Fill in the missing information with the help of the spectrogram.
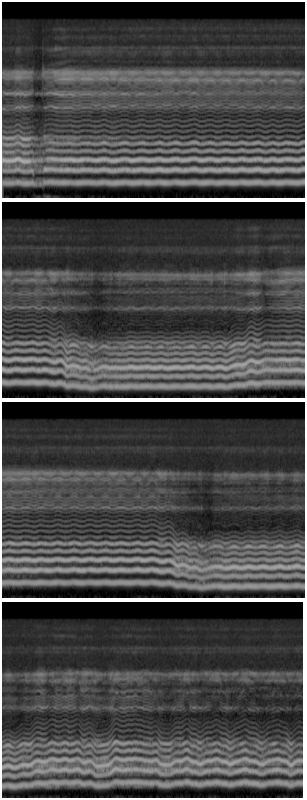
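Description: A man's solo voice singing an Arabic devotional song (inshad) without accompaniment. He holds a long wordless melismatic line with vibrato and quick ornaments, dropping lower twice and climbing back each time.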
